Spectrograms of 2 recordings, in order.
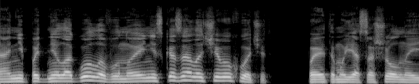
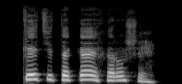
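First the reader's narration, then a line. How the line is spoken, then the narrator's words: Almost sad. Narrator (Russian): сказала она, почти печально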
